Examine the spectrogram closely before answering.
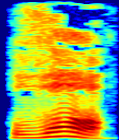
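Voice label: "Dhaa" Arabic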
